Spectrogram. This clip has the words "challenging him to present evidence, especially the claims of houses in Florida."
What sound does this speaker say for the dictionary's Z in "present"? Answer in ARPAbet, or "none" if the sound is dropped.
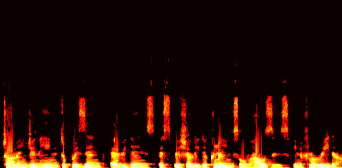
Z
